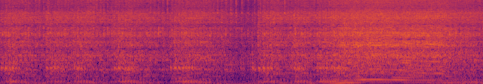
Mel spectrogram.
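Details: Motorcycle electric starter after cleaning carbon brush dust from inside the starter motor (brushes still usable), reassembled: pulsing crank for a few seconds, then the engine catches and rises into a steady run; starter now working normally.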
